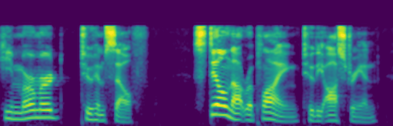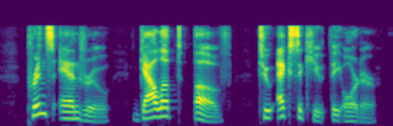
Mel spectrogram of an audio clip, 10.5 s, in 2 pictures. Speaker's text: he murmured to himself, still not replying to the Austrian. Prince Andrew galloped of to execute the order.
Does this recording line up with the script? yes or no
yes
